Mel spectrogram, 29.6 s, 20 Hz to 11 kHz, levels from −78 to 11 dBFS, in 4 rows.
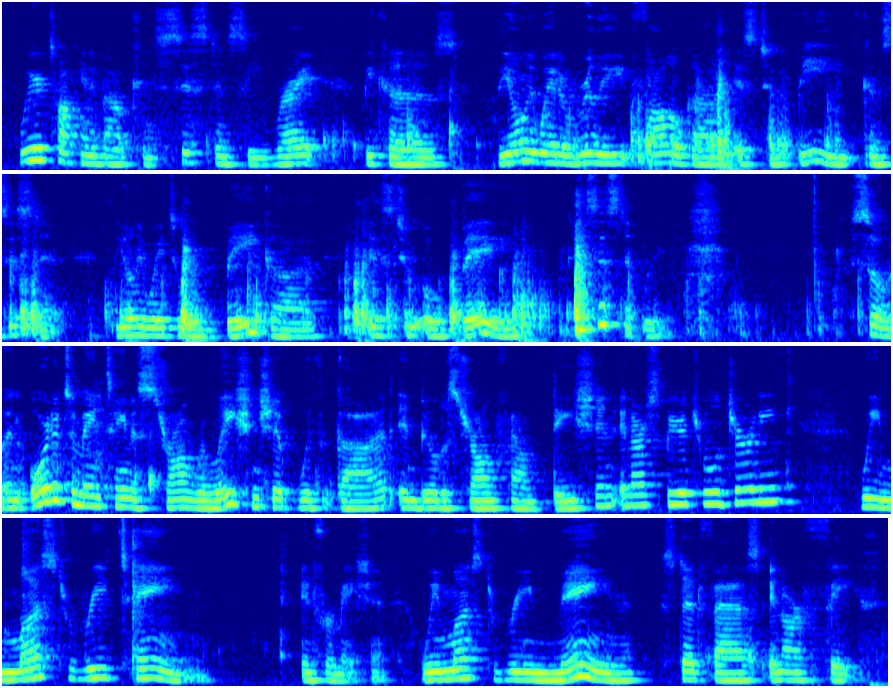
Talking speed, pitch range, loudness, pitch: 115 wpm, 145-180 Hz, -32 LUFS, 155 Hz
